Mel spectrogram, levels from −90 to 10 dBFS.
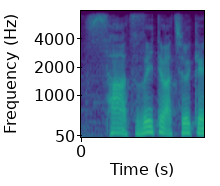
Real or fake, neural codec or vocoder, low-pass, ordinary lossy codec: real; none; 7.2 kHz; none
